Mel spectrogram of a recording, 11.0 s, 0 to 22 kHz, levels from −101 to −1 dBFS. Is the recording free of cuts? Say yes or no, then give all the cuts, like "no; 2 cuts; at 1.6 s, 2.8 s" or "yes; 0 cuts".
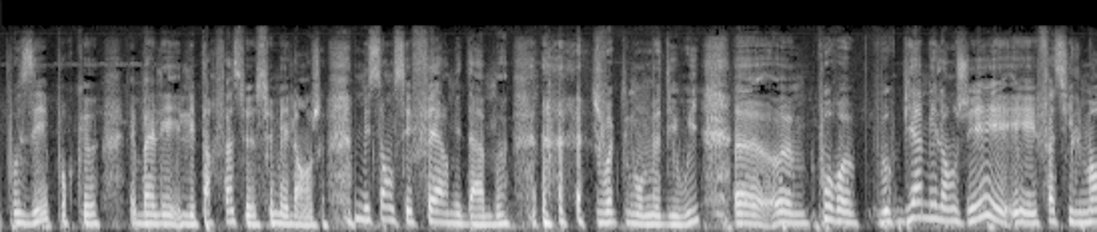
no; 2 cuts; at 3.5 s, 8.9 s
